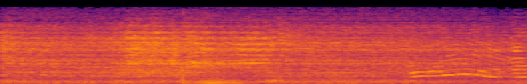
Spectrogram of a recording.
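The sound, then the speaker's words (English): A chainsaw runs steadily, a loud, unbroken buzzing motor roar that fills the whole clip, with brief voices rising over it. “Oh, there's a chainsaw.”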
